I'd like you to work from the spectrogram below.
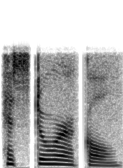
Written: historical

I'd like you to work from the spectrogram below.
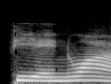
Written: pied noir

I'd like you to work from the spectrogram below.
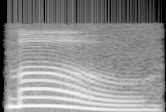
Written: mot

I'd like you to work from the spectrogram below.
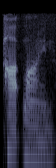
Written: hotline

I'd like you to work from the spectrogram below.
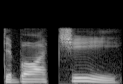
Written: debauchee

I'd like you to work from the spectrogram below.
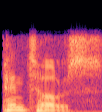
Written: pentose

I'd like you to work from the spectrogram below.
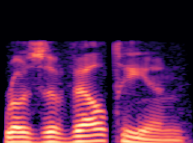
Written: Rooseveltian

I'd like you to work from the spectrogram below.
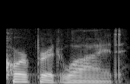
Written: corporate-wide

